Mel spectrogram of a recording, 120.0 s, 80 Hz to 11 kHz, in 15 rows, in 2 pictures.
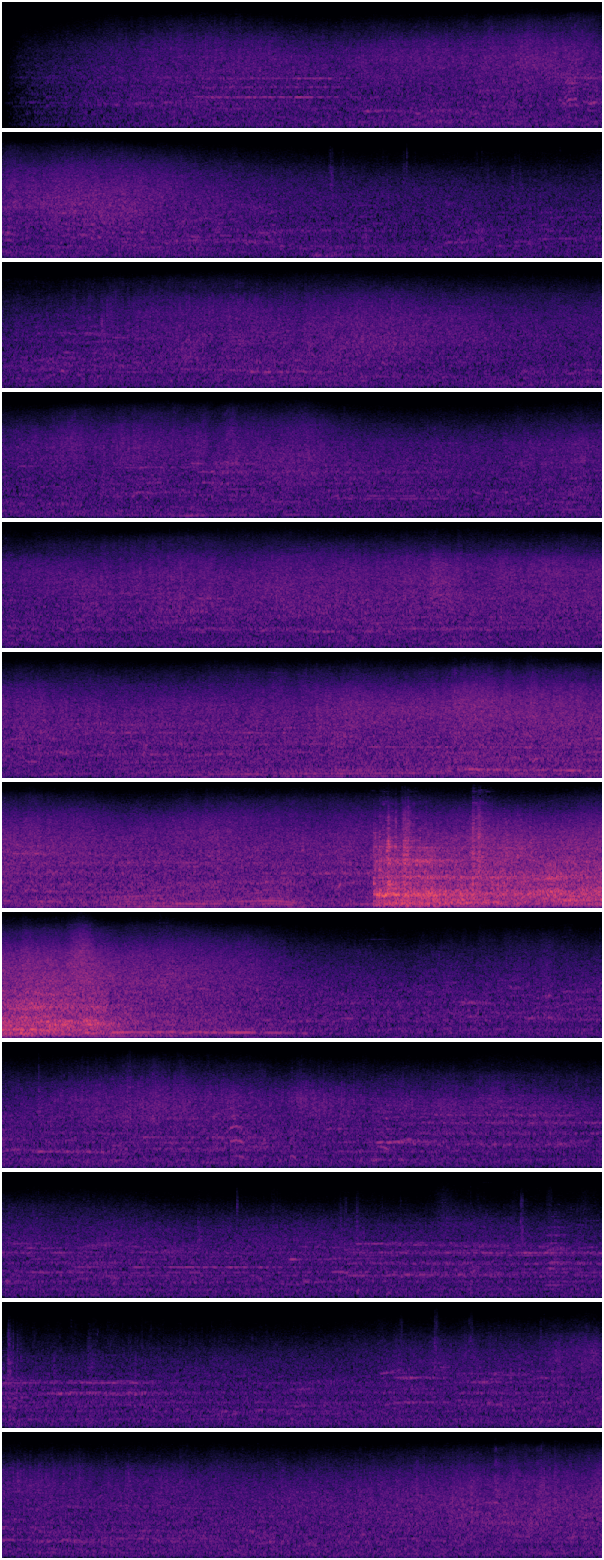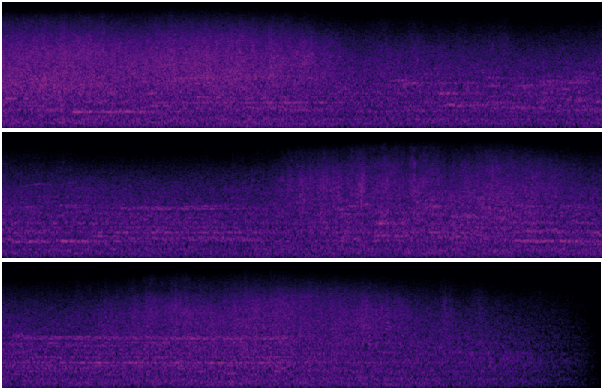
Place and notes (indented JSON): {
  "title": "Rue Sainte-Catherine O, Montréal, QC, Canada - Guy Street",
  "date": "2020-12-30 15:41:00",
  "description": "Recording at the corner of Guy St and Saint-Catherine St. City speakers playing music during the holiday period with cars and pedestrians travelling around. A snow removal truck lowers its plow to start scraping off the snow from the streets.",
  "latitude": "45.50",
  "longitude": "-73.58",
  "altitude": "46",
  "timezone": "America/Toronto"
}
